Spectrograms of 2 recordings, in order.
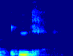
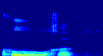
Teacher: dans court, nous avons un ou bref, mais va se prononcer court, avec un ou long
